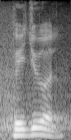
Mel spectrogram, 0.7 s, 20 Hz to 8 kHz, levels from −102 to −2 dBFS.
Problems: background sounds at intervals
